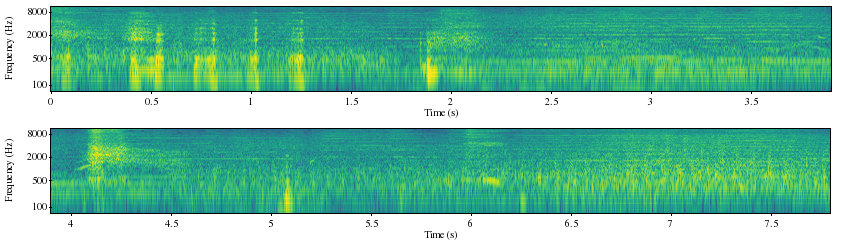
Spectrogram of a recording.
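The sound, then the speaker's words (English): A helicopter hovers low over a car, its engine and rotors a steady, loud droning whine throughout, broken by a few sharp knocks and bangs in the first half. “You can't land a helicopter on a car, of course.”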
